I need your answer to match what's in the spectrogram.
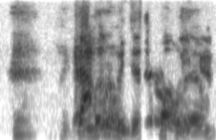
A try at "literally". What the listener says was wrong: Not just literally, but literally, right? You pronounce every syllable out.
